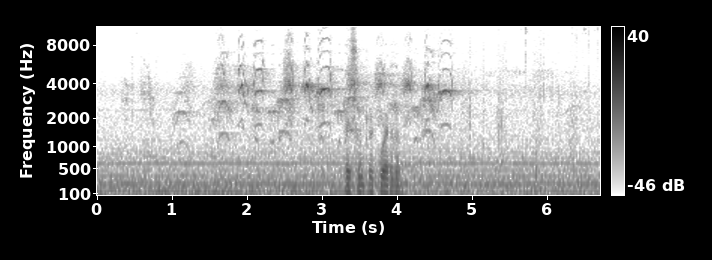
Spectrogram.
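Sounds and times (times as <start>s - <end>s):
soft steady hum: 0.0s - 6.6s
several birds chirping and singing: 0.1s - 6.6s
speech: 3.3s - 4.6s.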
